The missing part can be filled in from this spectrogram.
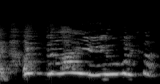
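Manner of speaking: high, loud hammed-up crying wail; mock panic. Teacher mocks a panicking self with a loud crying wail. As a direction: wail like the world is ending.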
